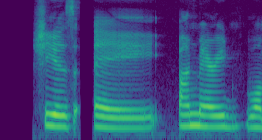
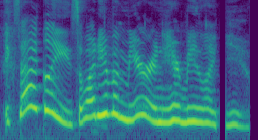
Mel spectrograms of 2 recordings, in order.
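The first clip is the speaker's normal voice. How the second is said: much higher, louder, fast gossipy rant; indignant outburst; 8 semitones higher, 9 dB louder, faster than usual. Retold or imitated. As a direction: burst out in exasperated disbelief. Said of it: "I was like".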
